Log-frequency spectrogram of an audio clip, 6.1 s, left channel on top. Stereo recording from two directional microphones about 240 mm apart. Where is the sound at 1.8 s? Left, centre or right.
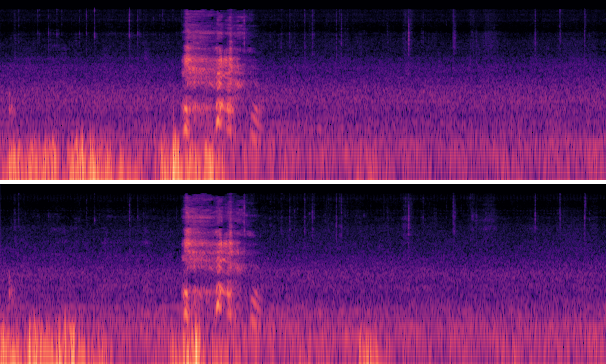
Centre.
